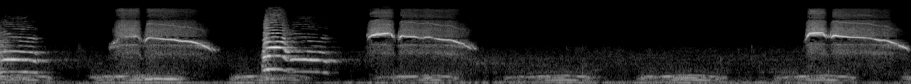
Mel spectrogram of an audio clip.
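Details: A peahen answering a person in a back-and-forth exchange: loud, shrill, downward-sliding screams and one stacked nasal honk, alternating with a steady series of low rounded sounds.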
